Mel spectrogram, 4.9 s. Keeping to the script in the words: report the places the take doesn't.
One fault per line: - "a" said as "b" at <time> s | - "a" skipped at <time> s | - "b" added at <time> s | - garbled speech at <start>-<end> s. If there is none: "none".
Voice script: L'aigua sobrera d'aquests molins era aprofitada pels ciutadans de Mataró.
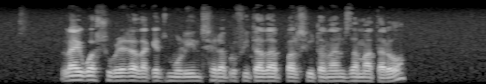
none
